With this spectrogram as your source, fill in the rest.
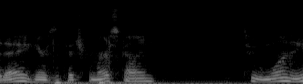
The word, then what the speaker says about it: Erskine: Pearl Arsine and I said his name wrong. Carl Erskine and Harvey Hadex are still on the mound in a two- two game.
